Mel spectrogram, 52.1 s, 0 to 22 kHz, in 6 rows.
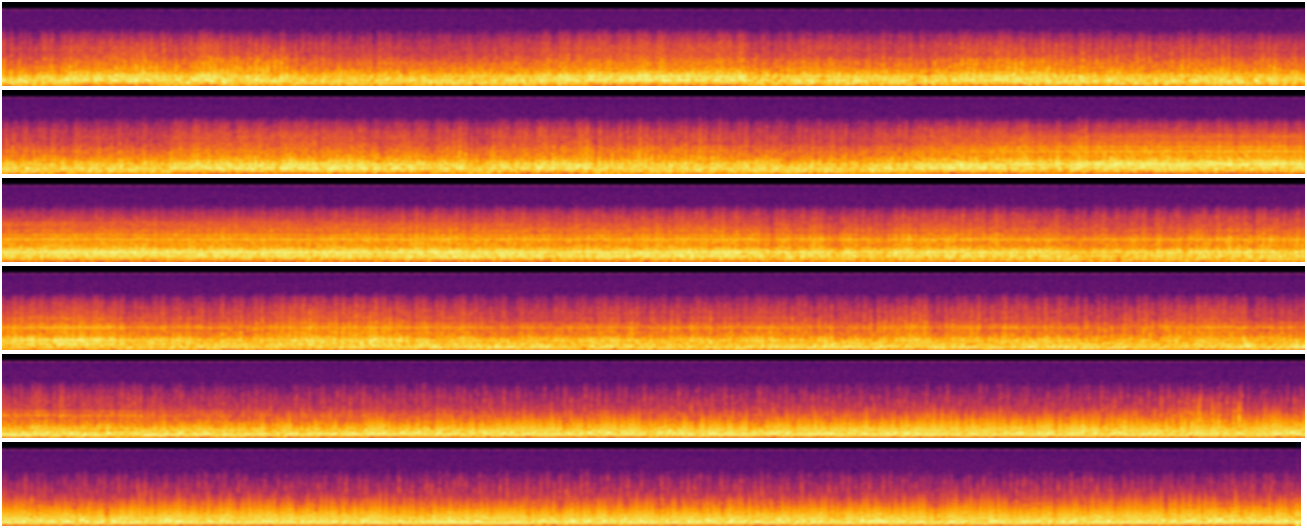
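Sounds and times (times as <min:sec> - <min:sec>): helicopter engine and rotor drone: 0:00.0 - 0:35.8
high-pitched whine: 0:00.0 - 0:52.0.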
